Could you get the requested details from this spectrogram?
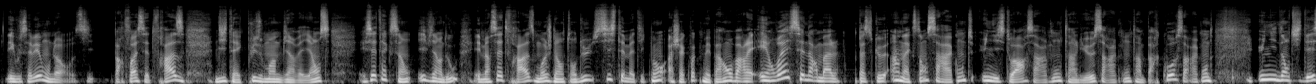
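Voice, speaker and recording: A man's voice: on the high side, a little mellow, dry recording, clean studio sound. A man delivering a scripted film critique segment in an impassioned manner, swearing now and then for emphasis.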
